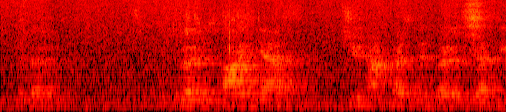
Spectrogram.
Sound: board members chattering; faintly speaking

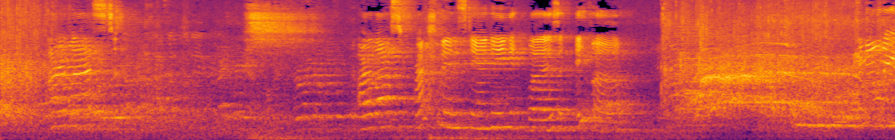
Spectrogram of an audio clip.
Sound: cheering; cheering

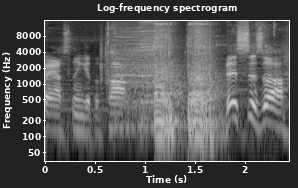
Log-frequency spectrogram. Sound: drill rattling

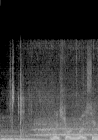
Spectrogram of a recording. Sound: brakes squealing

